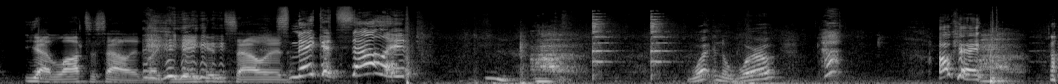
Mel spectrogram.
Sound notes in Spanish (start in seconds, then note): 5.0 hombre gemidos 1; 6.5 Cuenco de cuchara ruido metálico; 7.9 jadeo; 9.6 hombre gemidos 1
